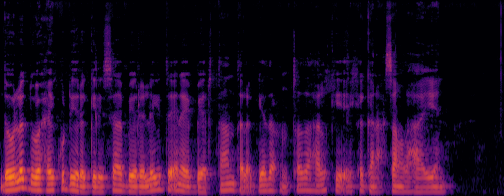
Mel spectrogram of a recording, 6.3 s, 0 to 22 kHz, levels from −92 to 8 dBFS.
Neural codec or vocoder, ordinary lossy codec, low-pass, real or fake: none; none; none; real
